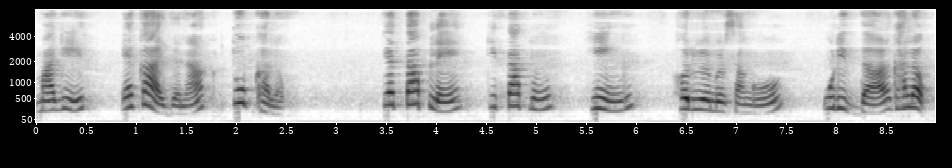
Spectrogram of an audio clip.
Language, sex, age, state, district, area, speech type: Goan Konkani, female, 60+, Goa, Canacona, rural, spontaneous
